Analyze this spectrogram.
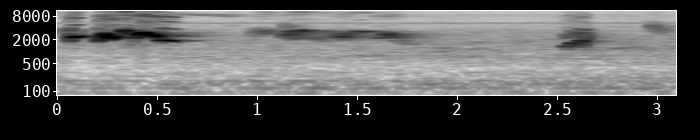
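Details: Red-whiskered bulbul kept as a decoy bird, singing hard in 'sổ bọng căng lửa' style: an opening tangle of bright warbling notes, a softer drawn-out slurred whistle, then a short dropping call.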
